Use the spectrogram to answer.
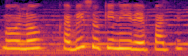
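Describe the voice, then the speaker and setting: A gentle, caring older mother in a cartoon, voiced by a woman. She speaks softly in a very high voice, lamenting and giving advice. Light music plays behind a slightly dull recording. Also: fairly even intonation, moderate pace. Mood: advising. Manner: soft, advising, lamenting.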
